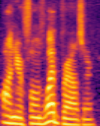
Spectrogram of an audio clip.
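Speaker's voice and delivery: low, hushed creepy-story reading; story narration. Acted. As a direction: draw the listener into the dread. Reads creepy story aloud.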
